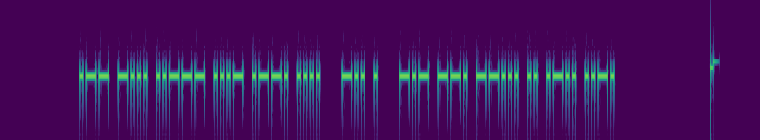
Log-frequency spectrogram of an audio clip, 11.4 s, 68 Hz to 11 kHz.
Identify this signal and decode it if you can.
Morse code, heard as a keyed tone, about 25 wpm, 700 Hz. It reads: WB2VPH DE KG7ILF
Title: USA Callsign DE Callsign 25wpm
